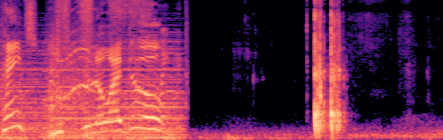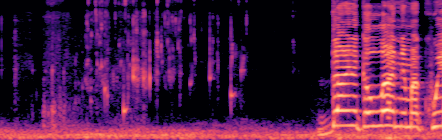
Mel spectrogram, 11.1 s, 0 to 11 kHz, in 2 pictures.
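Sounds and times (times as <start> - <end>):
water trickling and dripping: 6.1 - 9.5.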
